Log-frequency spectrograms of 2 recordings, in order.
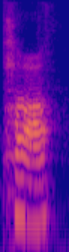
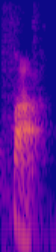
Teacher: The apostrophe means that it is aspirated. So in Armenian, you've got aspirated consonants like pa and unaspirated ones that come out like ba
